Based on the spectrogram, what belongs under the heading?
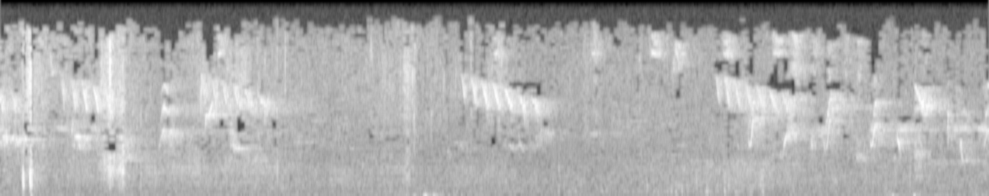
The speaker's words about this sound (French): Mésange. La mésange. Charbonnière. Toujours.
